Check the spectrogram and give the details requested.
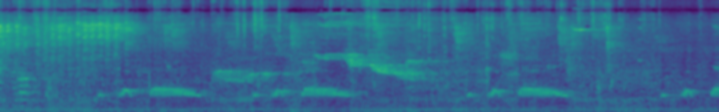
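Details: Repeated low, hollow coos of a spotted dove played to excite a lure bird, given in short rhythmic phrases, with a brief higher chirping bird call and faint background voices and rustle.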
